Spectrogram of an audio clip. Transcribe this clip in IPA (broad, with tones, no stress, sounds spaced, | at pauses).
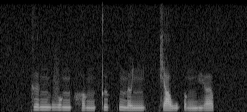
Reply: k e˧ ŋ v ə˧ ŋ h ə˧ ŋ t̪ ɨ˦˥ k̚ n əː˧ ɲ ə˦˥ k̚ c a˧ w ʔ ə˧˥ ŋ j ɛ˦˥ p̚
